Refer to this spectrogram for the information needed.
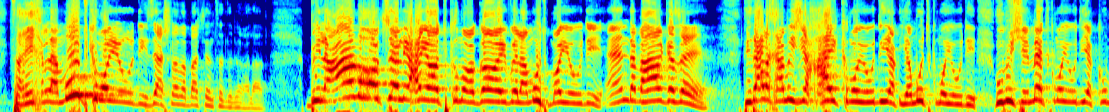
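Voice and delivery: loud, driving preaching; preaching at full force. Acted. Rabbi warning his congregation about life and death, loud preaching. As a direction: pound each line home from the pulpit.

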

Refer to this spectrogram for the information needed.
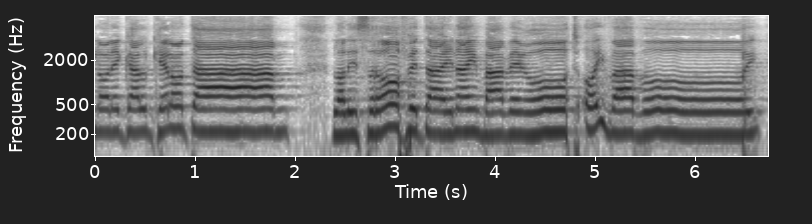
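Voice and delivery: loud, drawn-out chanting plea; preach. Real, not acted. Preacher warns congregation to guard their eyes, wailing loudly. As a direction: cry out each phrase with long held vowels.

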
